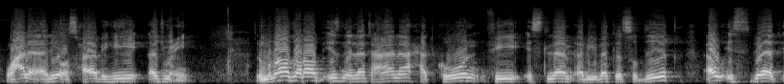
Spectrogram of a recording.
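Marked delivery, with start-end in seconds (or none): 0.1-1.9 slow, lowered devotional recitation; formal opening invocation. Acted. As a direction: recite the opening praise slowly and solemnly. Opening invocation before debate.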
